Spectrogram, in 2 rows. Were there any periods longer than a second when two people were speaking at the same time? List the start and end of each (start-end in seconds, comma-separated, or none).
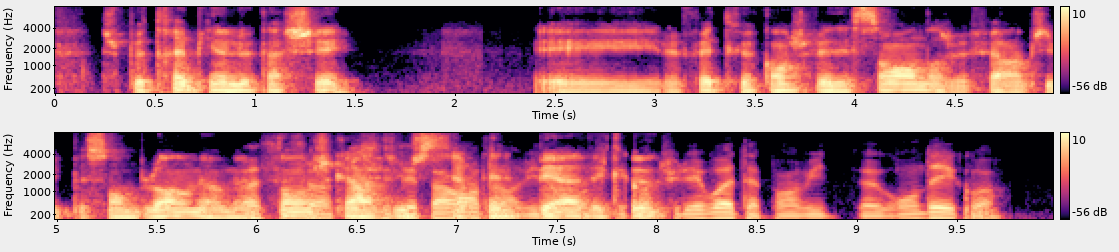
5.9-8.0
